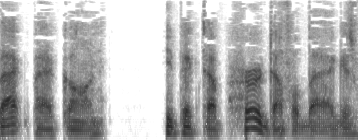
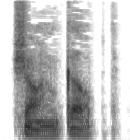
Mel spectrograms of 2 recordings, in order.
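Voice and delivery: usual speaking voice

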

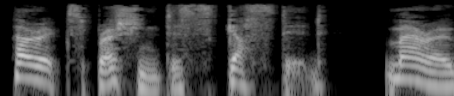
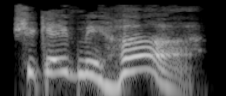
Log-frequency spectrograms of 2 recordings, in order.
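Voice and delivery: high, outraged stress on the end; accusing; 9 semitones higher than usual. A narrator's reading. Soldier pointing at the girl, accusing. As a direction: accuse in rising disbelief. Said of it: "stabbing a finger at Marrow".

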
